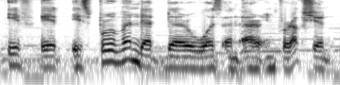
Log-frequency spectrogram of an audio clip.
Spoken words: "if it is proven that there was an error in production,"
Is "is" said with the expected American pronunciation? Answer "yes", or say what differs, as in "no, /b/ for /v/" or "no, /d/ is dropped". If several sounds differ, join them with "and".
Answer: no, /s/ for /z/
